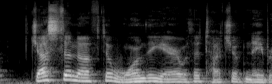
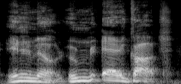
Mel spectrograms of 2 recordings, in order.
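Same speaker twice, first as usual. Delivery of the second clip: French mumble; 4 semitones higher, 6 dB louder, slower than usual. A narrator's reading. Grandfather mutters French phrase.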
